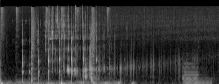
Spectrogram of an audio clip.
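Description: Outro jingle music: a bass-and-drum groove runs under a quick flurry of clinks and a fizzing, pouring beer sound effect about a second in, then fades out, and a short held chord sounds near the end.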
